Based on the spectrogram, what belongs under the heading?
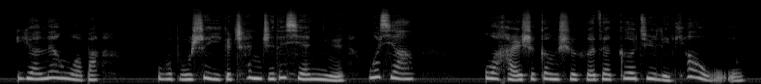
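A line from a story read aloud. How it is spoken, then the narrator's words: Helpless sigh, apologetic. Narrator (Chinese): 仙女无奈的叹了口气，抱歉的说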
